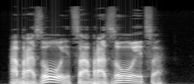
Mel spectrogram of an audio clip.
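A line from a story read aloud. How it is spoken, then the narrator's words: Grumbling. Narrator (Russian): ворчал Утеклый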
